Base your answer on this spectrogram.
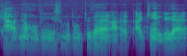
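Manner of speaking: play-acted, slow, terrified pleading. Acting out pleading with God to take the job away: imitating being scared to death. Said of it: "I'd be scared to death and be like".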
